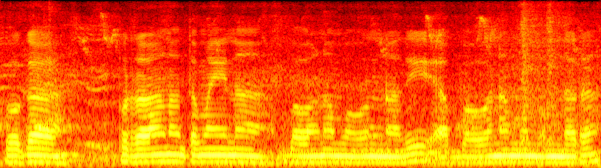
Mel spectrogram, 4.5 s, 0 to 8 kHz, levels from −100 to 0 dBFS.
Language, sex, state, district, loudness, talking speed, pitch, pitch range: Telugu, male, Andhra Pradesh, Sri Satya Sai, -18 LUFS, 95 wpm, 110 Hz, 110-120 Hz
